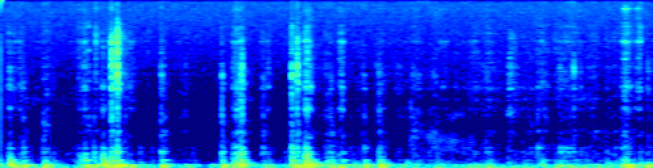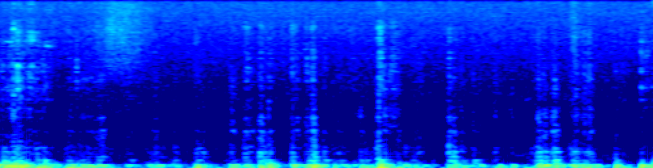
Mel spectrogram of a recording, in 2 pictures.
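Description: Fingertips and nails of both hands tap and scratch the sides and front of a large studio microphone's hollow, cylindrical silver metal body with knobs. The result is a continuous run of dense, deep thumping and rubbing with frequent soft knocks, almost all of it low and boomy with very little brightness.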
